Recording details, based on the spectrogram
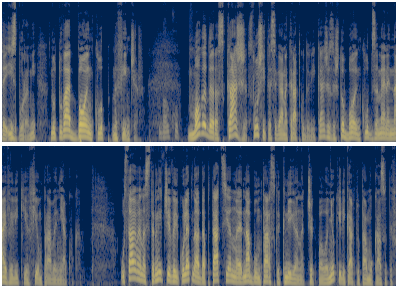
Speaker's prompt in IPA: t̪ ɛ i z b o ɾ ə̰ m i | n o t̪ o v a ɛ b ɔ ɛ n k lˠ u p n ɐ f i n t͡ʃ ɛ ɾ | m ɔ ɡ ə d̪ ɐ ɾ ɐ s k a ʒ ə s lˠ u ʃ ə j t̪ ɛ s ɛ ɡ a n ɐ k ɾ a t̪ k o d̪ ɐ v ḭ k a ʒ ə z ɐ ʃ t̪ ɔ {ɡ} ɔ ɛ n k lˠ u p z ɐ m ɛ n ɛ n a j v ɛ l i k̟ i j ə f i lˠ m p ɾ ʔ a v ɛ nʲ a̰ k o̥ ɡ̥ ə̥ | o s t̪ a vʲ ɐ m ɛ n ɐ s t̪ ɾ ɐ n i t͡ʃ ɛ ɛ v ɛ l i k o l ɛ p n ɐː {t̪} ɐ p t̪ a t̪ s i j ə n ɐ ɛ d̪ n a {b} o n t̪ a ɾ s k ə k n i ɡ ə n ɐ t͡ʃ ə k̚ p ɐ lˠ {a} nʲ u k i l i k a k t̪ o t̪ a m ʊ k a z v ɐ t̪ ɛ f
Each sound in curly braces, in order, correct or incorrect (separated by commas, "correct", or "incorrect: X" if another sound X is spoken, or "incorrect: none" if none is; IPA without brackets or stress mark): incorrect: b, incorrect: d̪, correct, incorrect: ɐ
